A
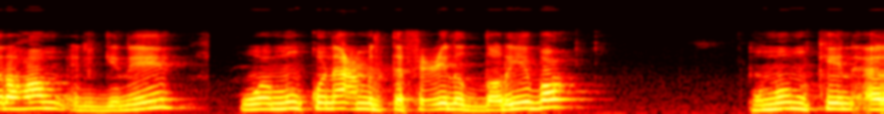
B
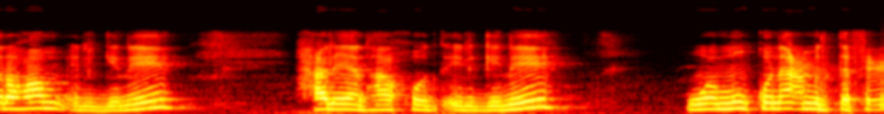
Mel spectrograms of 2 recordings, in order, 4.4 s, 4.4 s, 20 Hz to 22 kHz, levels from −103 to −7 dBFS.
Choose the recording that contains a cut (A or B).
A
